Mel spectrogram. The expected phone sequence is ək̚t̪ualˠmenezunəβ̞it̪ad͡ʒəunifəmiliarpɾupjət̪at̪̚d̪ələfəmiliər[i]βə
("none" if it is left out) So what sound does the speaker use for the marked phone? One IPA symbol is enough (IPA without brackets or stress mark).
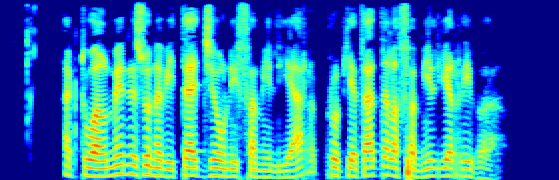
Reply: i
